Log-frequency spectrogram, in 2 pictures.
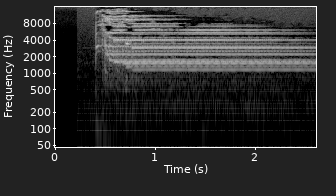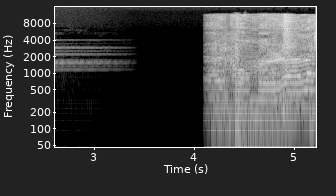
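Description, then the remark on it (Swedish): A single bright chime rings out and slowly fades, then after a short silence a loud, dense Swedish-language pop song by a major Swedish artist kicks in with a full band for the last second or so. “Men den här låten, den här är på svenska och den låter så här.”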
